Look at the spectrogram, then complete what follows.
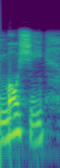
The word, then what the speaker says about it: Moshe: And when Moses came down, or the right pronunciation would be Moshe, when Moshe came down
